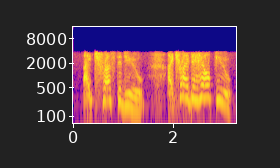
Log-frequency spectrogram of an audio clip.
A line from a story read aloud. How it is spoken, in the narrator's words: sobbed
